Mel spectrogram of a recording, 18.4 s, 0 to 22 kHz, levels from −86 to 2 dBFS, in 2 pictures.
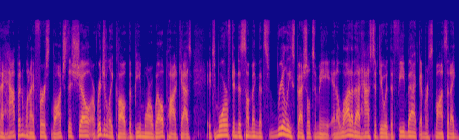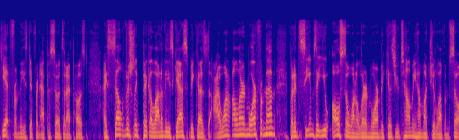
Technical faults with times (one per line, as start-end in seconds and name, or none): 11.57-12.04 short stall from a late packet
13.28-13.36 short stall from a late packet
13.73-13.84 short stall from a late packet
15.73-16.97 jitter buffer speed-up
